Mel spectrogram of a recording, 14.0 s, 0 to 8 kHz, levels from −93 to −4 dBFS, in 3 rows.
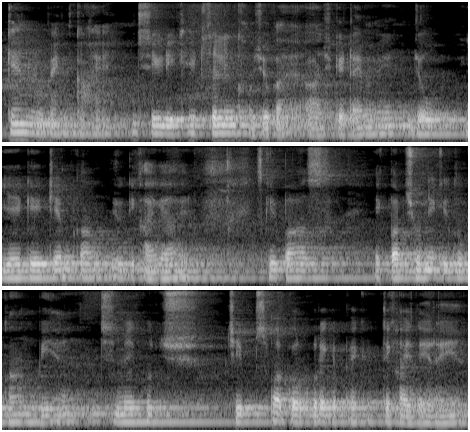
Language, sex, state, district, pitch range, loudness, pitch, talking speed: Hindi, male, Bihar, Purnia, 115-120 Hz, -30 LUFS, 115 Hz, 170 wpm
